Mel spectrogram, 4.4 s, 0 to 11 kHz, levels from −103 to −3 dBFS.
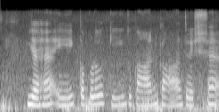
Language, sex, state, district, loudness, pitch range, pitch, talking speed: Hindi, female, Punjab, Fazilka, -16 LUFS, 220-245 Hz, 235 Hz, 110 wpm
